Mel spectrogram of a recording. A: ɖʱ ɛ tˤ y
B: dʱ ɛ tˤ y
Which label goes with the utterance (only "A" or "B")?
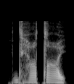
B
